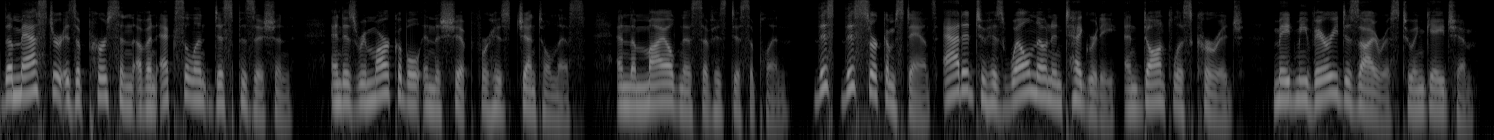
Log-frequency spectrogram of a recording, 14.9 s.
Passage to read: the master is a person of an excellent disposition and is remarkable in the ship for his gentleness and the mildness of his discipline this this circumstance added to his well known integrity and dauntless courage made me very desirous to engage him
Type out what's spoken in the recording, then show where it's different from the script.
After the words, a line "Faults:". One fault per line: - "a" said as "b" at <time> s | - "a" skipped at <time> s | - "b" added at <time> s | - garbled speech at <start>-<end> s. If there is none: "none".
the master is a person of an excellent disposition and is remarkable in the ship for his gentleness and the mildness of his discipline this this circumstance added to his well known integrity and dauntless courage made me very desirous to engage him
Faults:
none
